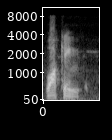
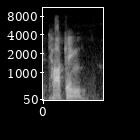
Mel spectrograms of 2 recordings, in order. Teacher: So commonly those hard, called breathless sound, those hard sounds, we won't release them when we're talking. And definitely we don't want to release INGs. Walking. My tongue is still up there. Talking. You know, there's no ga or ka.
